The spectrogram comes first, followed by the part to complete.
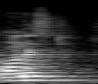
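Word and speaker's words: honest: अब वो ए एन इसलिए लगा हुआ है क्योंकि जो उच्चारण है, जो साउंड है उसकी, वो ओ से हो रही है। हम ऐसे तो पढ़ते हैं ऑनेस्ट, ओ आ रहा है, ठीक है।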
